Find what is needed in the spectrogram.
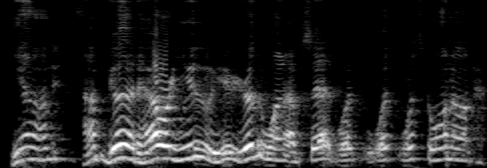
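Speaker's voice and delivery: high-pitched, flustered phone patter; doctor acting out his own nerves, high; acted nervous reply. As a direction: pitch it up and stumble over the words. Nervously takes upset patient's call.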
